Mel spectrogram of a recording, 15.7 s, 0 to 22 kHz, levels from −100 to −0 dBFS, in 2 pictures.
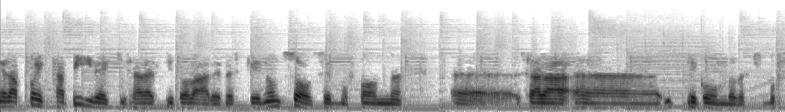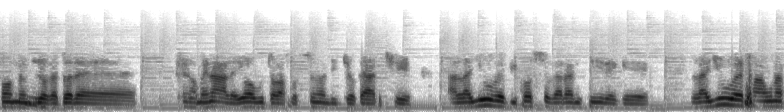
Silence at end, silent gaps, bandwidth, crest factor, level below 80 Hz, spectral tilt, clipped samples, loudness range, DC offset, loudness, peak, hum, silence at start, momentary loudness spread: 0 s; none; 5.8 kHz; 16 dB; -60 dBFS; -8.5 dB/octave; under 0.1%; 4 LU; under 0.1%; -19 LUFS; -2 dBFS; none; 0 s; 13 LU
